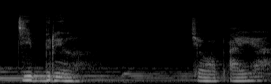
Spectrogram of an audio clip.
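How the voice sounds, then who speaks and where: A solemn tone at a fairly slow pace, with noticeable background noise. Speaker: audiobook narrator. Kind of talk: literary audiobook narration, first-person historical novel read aloud. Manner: solemn, mournful, emotional, with restrained sorrow; slow, measured, formal literary delivery.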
